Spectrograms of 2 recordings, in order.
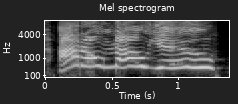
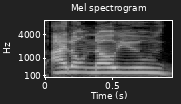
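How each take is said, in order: First: High and loud hammed-up soap line; mock dramatic outburst. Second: Said in the usual way. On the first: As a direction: overplay it like a soap actress. Replaying the repetitive dialogue.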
